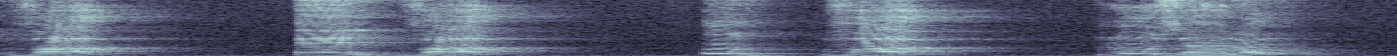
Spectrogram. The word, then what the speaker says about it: nous allons: أخلي بالي هنا بنطق حرف الاس زد فنو بقولها nous allons.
